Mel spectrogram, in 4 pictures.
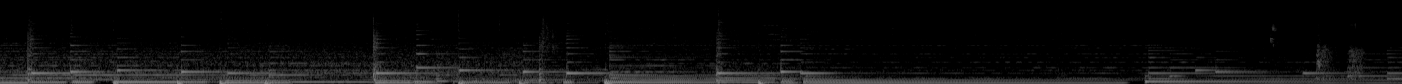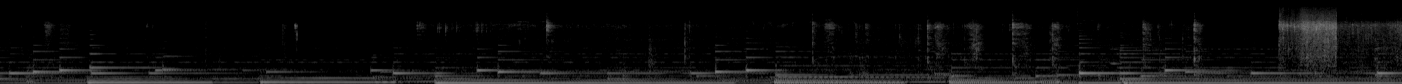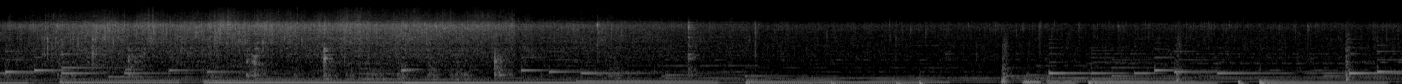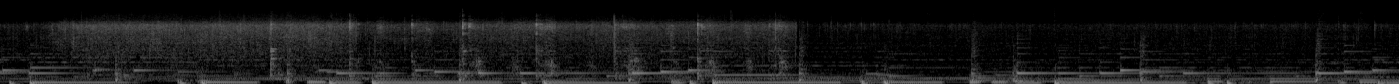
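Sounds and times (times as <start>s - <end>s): onion sizzling in hot oil: 22.2s - 24.6s, 26.8s - 56.0s
metal spatula scraping pan: 22.2s - 24.7s, 44.7s - 50.0s.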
